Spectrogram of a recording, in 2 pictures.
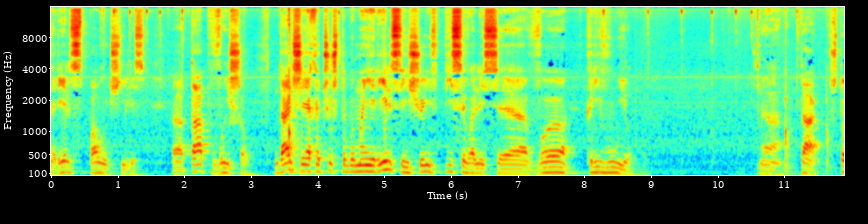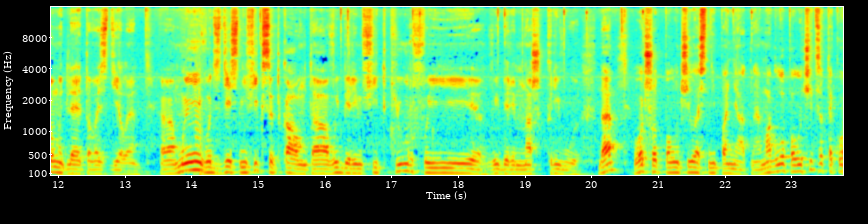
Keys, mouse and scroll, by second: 2.0 Tab, 4.1-14.0 middle drag, 14.9-17.5 drag, 17.5-19.2 right drag, 19.7-22.9 middle drag.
